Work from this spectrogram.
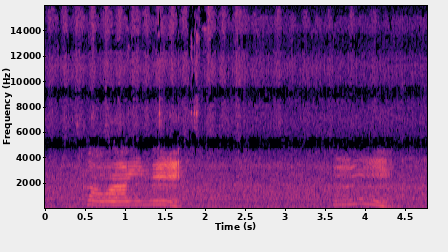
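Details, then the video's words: A rescued cat vocalises while yawning indoors: two drawn-out, level harmonic tones about a second long that bend sharply downward at the end, followed by a shorter falling cry; quiet room hum underneath. "あくびすると声が出ちゃう猫A cat that makes a voice when yawning"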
